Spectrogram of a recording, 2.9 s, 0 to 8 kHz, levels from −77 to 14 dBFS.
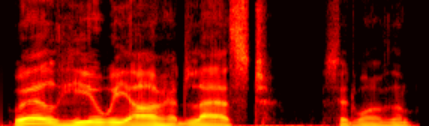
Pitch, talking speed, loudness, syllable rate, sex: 115 Hz, 210 wpm, -16 LUFS, 5.7 syllables/s, male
